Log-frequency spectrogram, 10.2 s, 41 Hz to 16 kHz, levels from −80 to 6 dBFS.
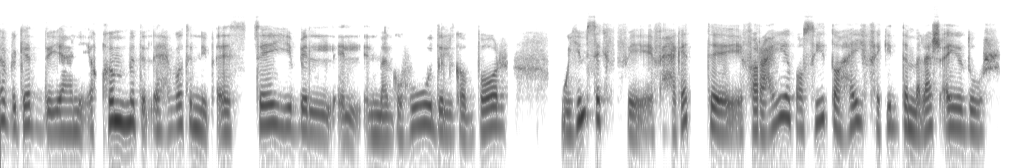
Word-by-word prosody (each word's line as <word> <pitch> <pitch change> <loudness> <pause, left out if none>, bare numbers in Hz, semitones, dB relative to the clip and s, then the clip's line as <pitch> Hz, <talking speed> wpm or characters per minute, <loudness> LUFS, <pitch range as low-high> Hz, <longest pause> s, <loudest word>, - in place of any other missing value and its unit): لأ، - - +2
بجد 175 -4 -3
يعني 155 0 -2
قمّة 210 -2 +6
الإحباط 170 +5 -4
إن 175 -4 0
يبقى 150 +1 -2
سايب 180 0 -1
ال 150 -4 -2
ال 125 - -5
المجهود 165 +8 -2
الجبار، 155 +5 0 0.5
ويمسك 230 - +2
في - - -3
في - - -5
حاجات - - -1 0.5
فرعية 180 - +2
بسيطة 185 +1 -1
هايفة 205 +2 -1
جدًا، 175 -1 -1
ما 155 - +1
لهاش 165 +2 +4
أي 170 0 +2
دور. 155 -2 -2
170 Hz, 140 wpm, -27 LUFS, 155-195 Hz, 0.5 s, قمّة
